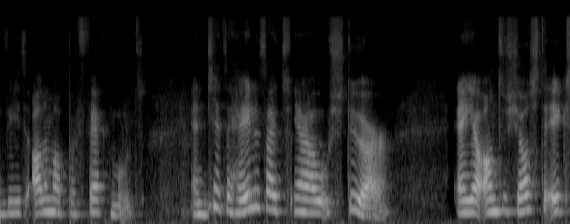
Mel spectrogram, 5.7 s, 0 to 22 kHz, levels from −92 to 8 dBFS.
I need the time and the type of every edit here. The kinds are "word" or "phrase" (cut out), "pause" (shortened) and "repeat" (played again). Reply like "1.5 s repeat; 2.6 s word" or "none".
2.1 s word; 2.9 s word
